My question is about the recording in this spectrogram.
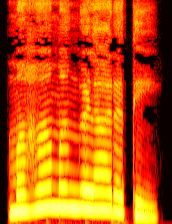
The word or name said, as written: ಮಹಾಮಂಗಳಾರತಿ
